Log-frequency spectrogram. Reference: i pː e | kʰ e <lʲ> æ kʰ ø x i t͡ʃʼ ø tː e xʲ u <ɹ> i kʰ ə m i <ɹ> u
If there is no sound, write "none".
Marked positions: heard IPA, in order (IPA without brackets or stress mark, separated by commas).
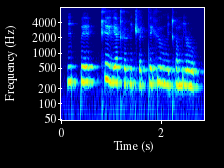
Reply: lʲ, lː, ɹ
